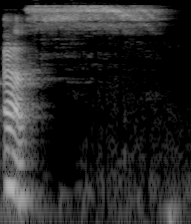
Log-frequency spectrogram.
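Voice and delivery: S as a long, voiceless hiss; drawn-out S sound. Shown as a demonstration. Teacher sounding out the first letter of star, long hissed S. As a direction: hold the hissing sound of S. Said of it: "자, 그다음 S T A R".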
